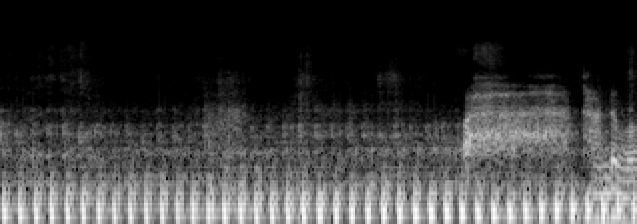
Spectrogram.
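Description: A motorcycle idles close by with a steady, even, thumping engine pulse. Near the end the engine note rises briefly as it is brought in and parked at a home on a cold day.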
